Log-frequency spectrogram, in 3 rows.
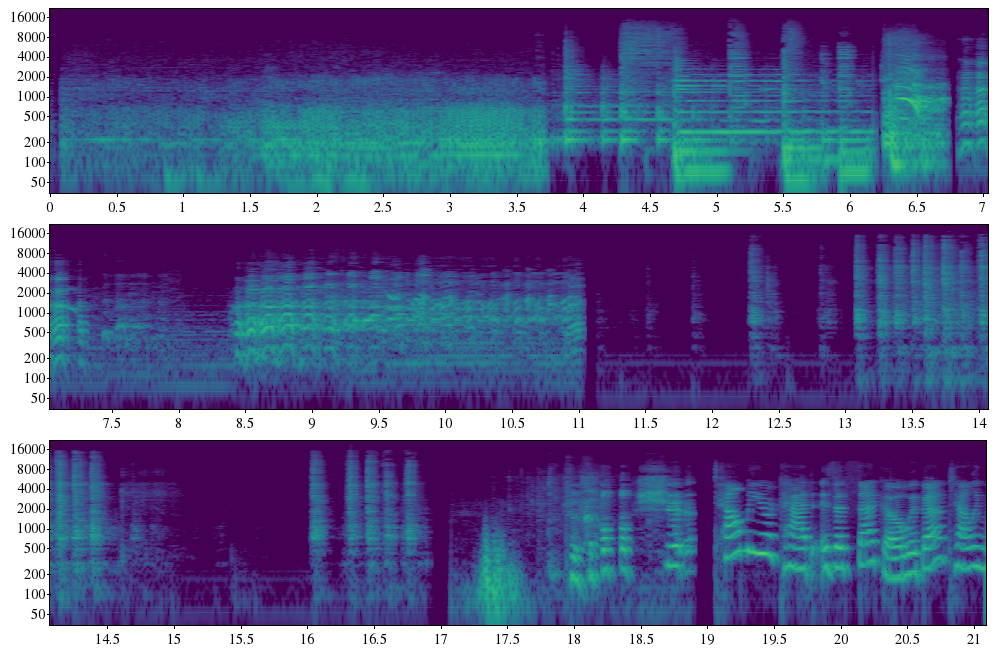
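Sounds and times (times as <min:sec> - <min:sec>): music: 0:03.7 - 0:08.8
person laughing: 0:17.9 - 0:18.6.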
